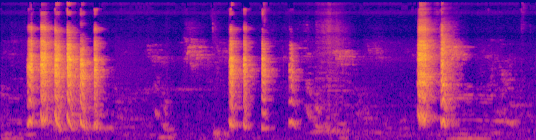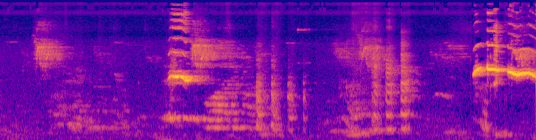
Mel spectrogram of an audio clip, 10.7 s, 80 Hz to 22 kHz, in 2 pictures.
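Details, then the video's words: Talking parrot giving loud, harsh, speech-like bursts of voice near 0.5, 2.3 and 4.2 seconds, with softer chattering and short wavering whistles between them, then a high clear whistle at the end. "Talking parrot funny sounds,parrot bird calling"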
